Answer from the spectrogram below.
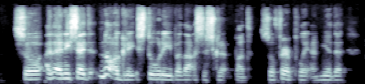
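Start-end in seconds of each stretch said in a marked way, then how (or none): none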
